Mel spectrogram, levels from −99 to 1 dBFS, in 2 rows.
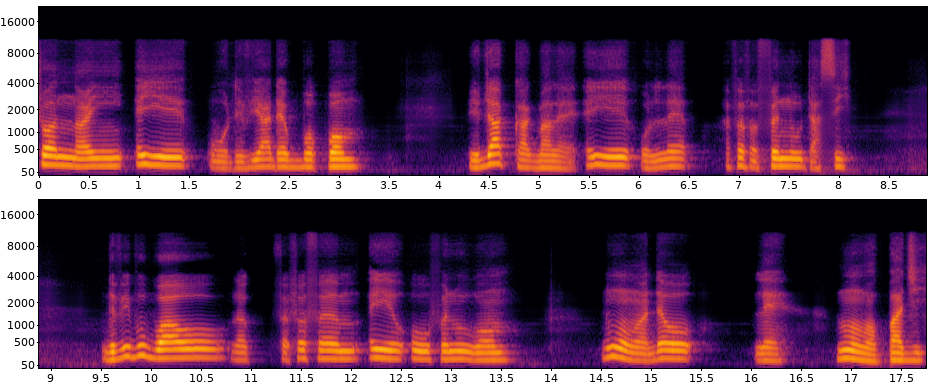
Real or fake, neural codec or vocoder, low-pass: fake; codec, 24 kHz, 0.5 kbps, DualCodec; 10.8 kHz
